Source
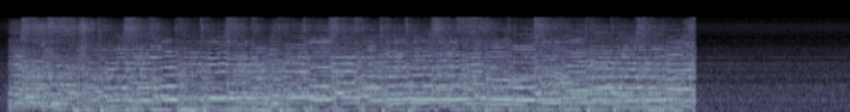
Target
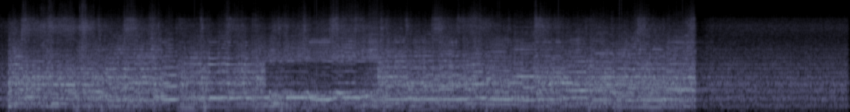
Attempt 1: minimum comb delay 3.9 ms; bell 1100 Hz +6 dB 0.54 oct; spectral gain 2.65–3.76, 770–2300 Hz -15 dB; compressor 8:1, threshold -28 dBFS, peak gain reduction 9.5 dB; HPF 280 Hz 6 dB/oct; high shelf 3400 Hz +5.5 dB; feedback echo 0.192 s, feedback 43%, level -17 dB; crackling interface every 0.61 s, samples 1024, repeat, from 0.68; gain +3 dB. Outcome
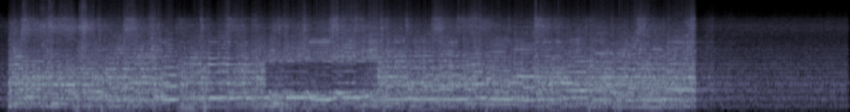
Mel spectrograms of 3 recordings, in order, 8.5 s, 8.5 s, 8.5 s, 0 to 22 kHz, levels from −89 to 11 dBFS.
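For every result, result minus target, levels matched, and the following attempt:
compressor: peak gain reduction -5.5 dB; 8000 Hz band +3.5 dB
minimum comb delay 3.9 ms; bell 1100 Hz +6 dB 0.54 oct; spectral gain 2.65–3.76, 770–2300 Hz -15 dB; compressor 8:1, threshold -34.5 dBFS, peak gain reduction 15 dB; HPF 280 Hz 6 dB/oct; high shelf 3400 Hz +5.5 dB; feedback echo 0.192 s, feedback 43%, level -17 dB; crackling interface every 0.61 s, samples 1024, repeat, from 0.68; gain +3 dB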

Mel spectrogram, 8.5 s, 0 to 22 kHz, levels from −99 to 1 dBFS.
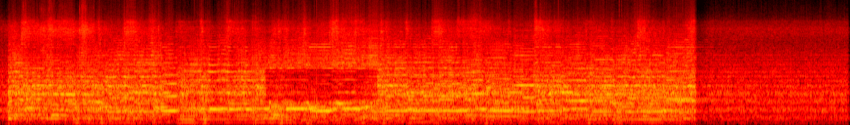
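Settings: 8000 Hz band +3.5 dB
minimum comb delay 3.9 ms; bell 1100 Hz +6 dB 0.54 oct; spectral gain 2.65–3.76, 770–2300 Hz -15 dB; compressor 8:1, threshold -34.5 dBFS, peak gain reduction 15 dB; HPF 280 Hz 6 dB/oct; feedback echo 0.192 s, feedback 43%, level -17 dB; crackling interface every 0.61 s, samples 1024, repeat, from 0.68; gain +3 dB

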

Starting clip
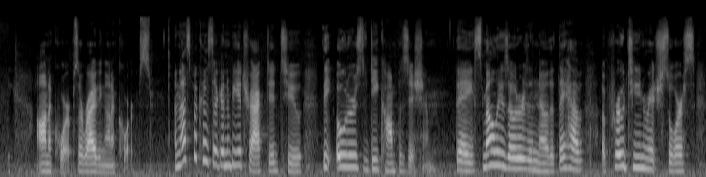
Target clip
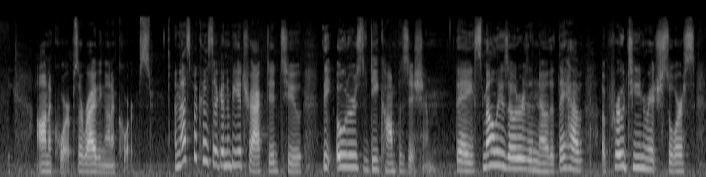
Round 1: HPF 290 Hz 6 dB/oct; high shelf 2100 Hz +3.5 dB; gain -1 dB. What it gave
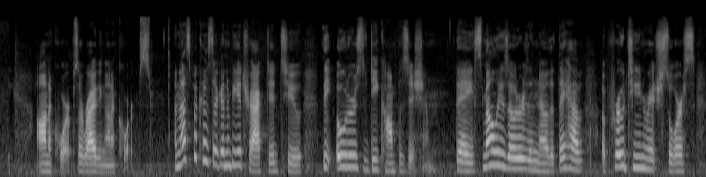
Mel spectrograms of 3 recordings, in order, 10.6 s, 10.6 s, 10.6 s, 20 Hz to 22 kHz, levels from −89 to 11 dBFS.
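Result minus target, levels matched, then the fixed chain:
125 Hz band -4.5 dB
HPF 81 Hz 6 dB/oct; high shelf 2100 Hz +3.5 dB; gain -1 dB

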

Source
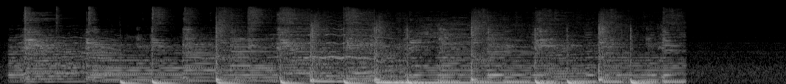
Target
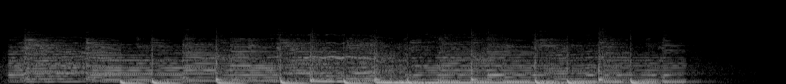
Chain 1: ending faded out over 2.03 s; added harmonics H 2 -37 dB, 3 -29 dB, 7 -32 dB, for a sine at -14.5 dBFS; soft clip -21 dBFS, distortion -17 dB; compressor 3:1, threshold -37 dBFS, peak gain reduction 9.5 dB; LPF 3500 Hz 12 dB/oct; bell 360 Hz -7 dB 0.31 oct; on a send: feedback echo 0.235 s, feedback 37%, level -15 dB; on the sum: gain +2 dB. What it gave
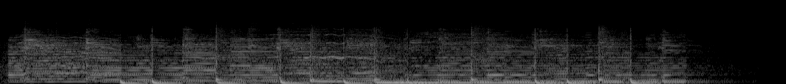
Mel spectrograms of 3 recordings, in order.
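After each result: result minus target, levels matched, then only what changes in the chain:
echo 83 ms late; 4000 Hz band +11.0 dB; compressor: peak gain reduction +5.5 dB
change: feedback echo 0.152 s, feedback 37%, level -15 dB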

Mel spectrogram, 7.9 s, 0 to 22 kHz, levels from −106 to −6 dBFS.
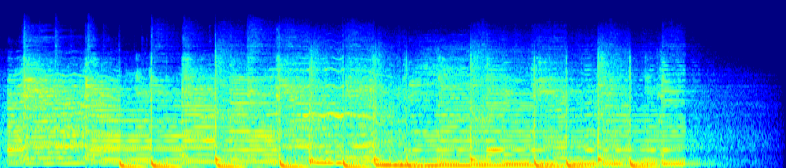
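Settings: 4000 Hz band +10.5 dB; compressor: peak gain reduction +5.5 dB
change: LPF 1500 Hz 12 dB/oct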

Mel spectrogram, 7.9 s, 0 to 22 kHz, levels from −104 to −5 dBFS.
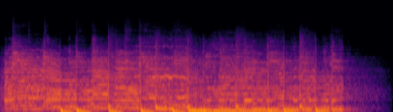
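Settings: compressor: peak gain reduction +5.5 dB
change: compressor 3:1, threshold -28.5 dBFS, peak gain reduction 4 dB

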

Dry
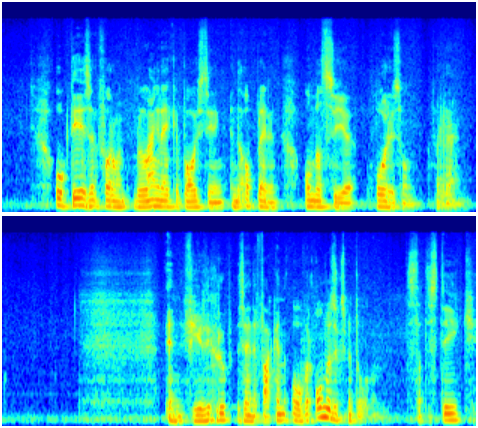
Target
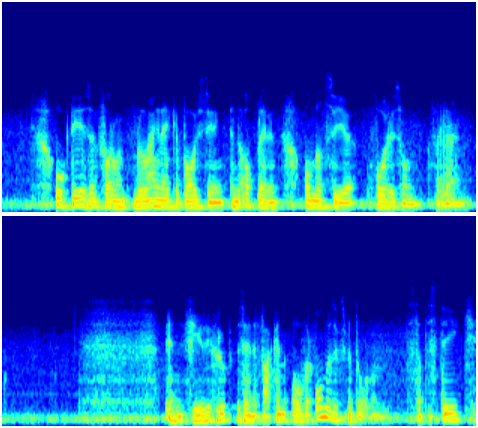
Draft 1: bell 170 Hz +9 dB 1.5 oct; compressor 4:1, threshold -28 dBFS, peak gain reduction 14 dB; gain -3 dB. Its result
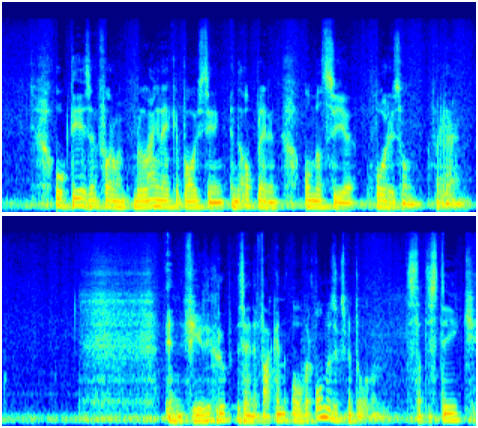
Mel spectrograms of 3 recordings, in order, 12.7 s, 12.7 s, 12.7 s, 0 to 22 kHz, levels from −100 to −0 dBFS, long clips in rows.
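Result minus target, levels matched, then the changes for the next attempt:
2000 Hz band +6.0 dB
add after compressor: LPF 1600 Hz 24 dB/oct

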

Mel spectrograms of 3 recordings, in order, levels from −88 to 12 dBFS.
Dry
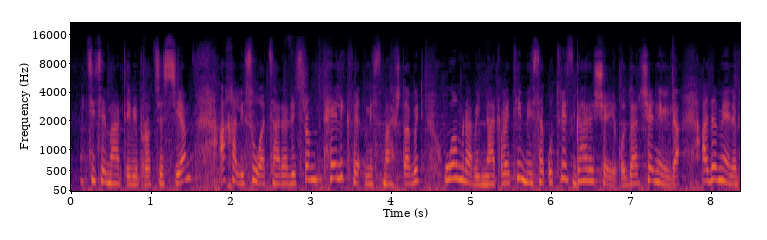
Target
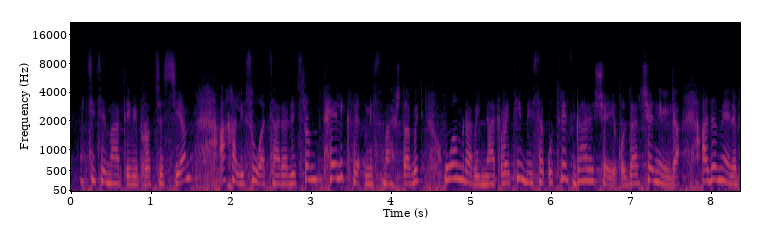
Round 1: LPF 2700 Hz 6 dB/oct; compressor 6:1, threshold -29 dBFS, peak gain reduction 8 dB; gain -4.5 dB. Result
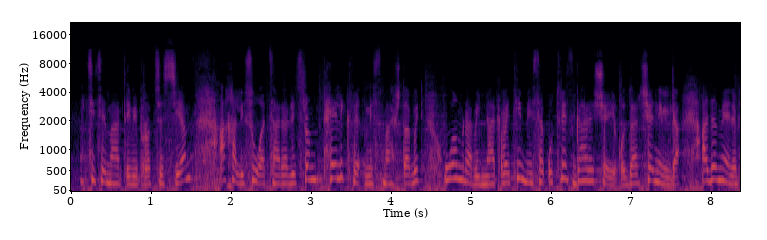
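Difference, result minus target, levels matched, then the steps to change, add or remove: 2000 Hz band +3.0 dB
change: LPF 1100 Hz 6 dB/oct

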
